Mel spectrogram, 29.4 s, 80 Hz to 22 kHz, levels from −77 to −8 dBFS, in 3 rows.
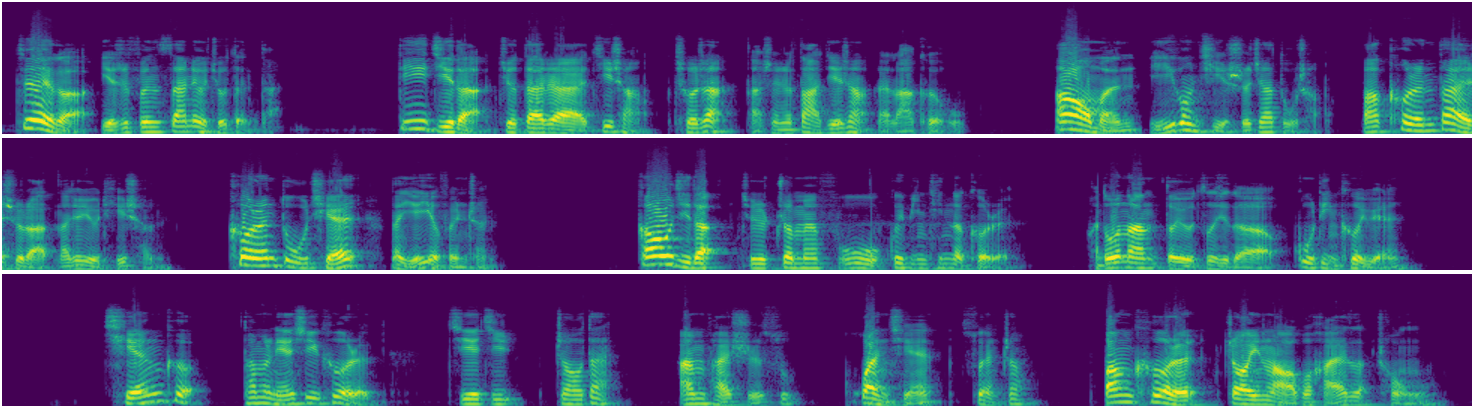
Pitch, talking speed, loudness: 165 Hz, 240 characters per minute, -14 LUFS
